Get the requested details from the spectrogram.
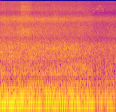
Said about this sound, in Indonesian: ada motor lewat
